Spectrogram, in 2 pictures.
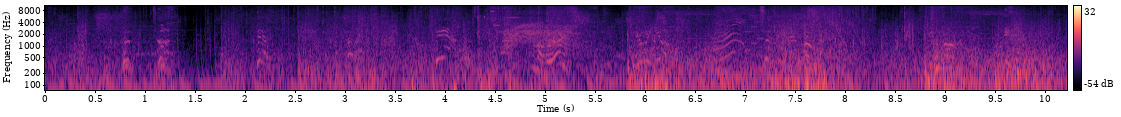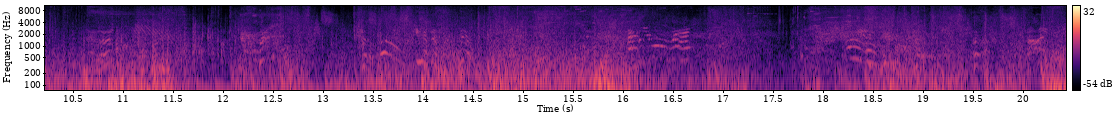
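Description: Blades swish and clash in a fast fight.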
